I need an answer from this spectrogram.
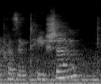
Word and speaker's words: presentation: adding an ATI oh and it's present a shun it's almost like two endings it has to do with how things sound there's no other real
